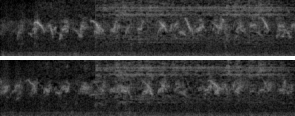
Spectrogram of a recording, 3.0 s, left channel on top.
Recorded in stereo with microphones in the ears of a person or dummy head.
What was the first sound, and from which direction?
Keys jangling, 5° right (ahead or behind).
